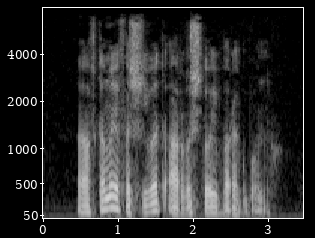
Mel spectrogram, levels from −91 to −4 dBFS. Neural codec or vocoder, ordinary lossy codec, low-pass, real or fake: vocoder, 44.1 kHz, 80 mel bands, Vocos; AAC, 32 kbps; 7.2 kHz; fake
